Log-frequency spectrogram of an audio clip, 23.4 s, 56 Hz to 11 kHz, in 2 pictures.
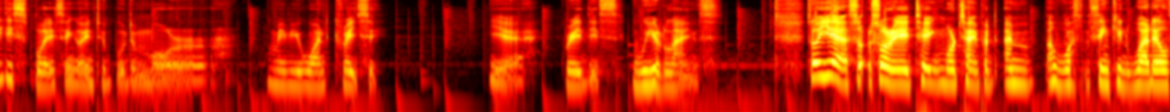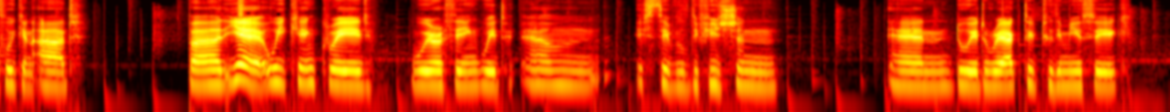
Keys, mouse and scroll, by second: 0.9-6.0 drag, 6.0-8.5 middle drag, 11.9 middle click, 13.2-15.4 drag, 16.3-17.5 middle drag, 17.9-19.0 middle drag, 19.5-21.2 drag, 21.7-23.0 drag.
